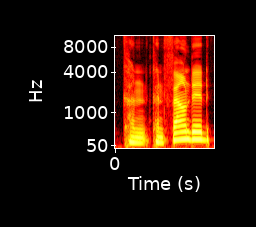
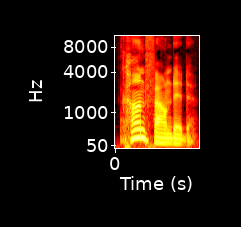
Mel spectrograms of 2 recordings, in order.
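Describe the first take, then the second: First: The stress is on the second syllable. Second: The stress is on the first syllable. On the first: "You can say confounded" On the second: "Or you can emphasize the first syllable"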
